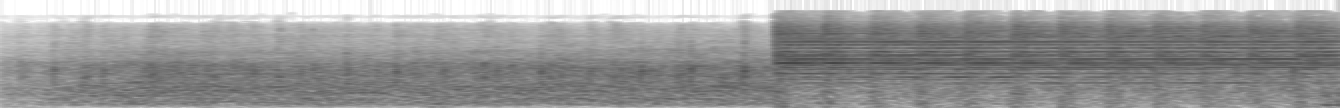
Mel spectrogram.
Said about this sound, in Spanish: Inconfundible, además ya la retransmite la CNN cada mañana, es la campana de apertura de la bolsa de Wall Street, Nueva York.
